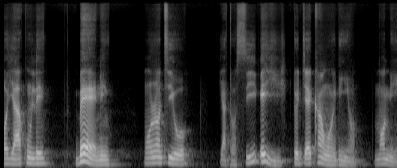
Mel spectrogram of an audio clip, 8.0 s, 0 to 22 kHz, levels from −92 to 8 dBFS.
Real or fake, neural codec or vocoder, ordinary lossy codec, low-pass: fake; autoencoder, 48 kHz, 32 numbers a frame, DAC-VAE, trained on Japanese speech; none; none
